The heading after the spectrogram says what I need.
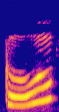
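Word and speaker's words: cognassier: Et on a vu dans la vidéo d'hier que G plus N égale à gneu. Donc, cogne, et il y a deux S entre deux voyelles. Donc, cela se prononce cognacier.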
